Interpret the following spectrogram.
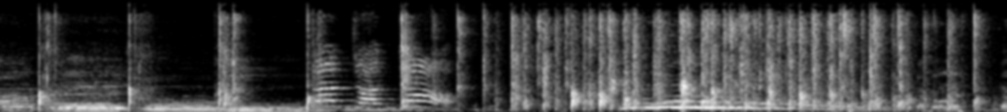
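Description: A small group of voices sings a birthday song, holding long last notes for about the first four seconds. Then it breaks into fast clapping and cheers that rise and fall as the birthday candle is blown out.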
